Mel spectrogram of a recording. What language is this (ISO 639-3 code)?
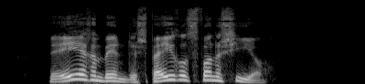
fry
